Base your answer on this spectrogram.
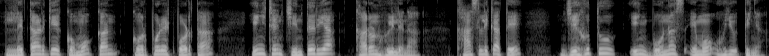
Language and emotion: Santali, fearful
